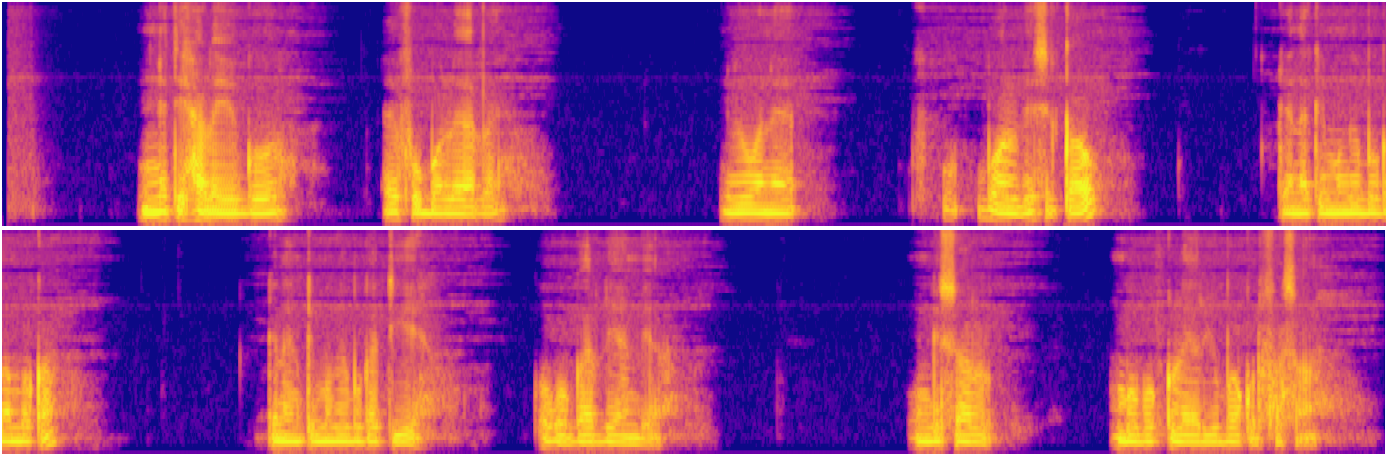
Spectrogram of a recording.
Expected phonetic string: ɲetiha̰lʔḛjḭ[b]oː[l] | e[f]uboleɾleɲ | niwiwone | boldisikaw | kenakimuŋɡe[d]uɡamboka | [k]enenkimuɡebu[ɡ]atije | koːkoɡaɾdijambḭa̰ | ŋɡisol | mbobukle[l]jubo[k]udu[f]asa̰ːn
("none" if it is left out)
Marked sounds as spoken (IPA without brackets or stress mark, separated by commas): ɡ, ɾ, f, b, k, ɡ, ɾ, k, f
